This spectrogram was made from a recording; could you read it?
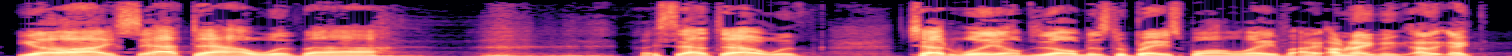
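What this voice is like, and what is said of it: Imitates another person's voice. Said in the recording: “Tony Gwynn started commentating baseball. And he would be like,”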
